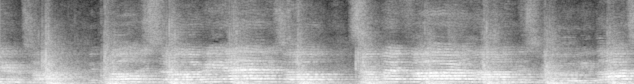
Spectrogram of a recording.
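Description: Female a cappella group singing in sustained close harmony over a steady thumping beat, about two beats a second.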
